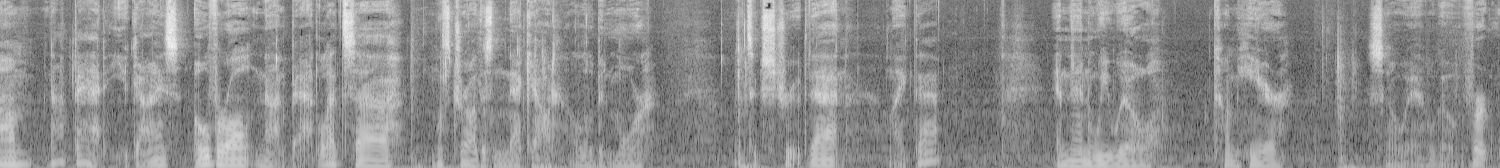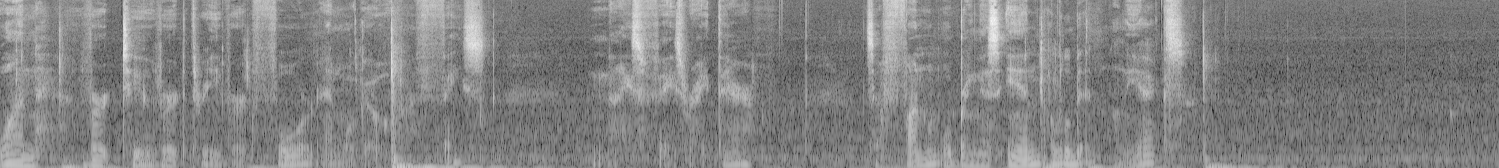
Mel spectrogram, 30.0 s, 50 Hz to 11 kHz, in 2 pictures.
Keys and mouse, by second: 0.0-15.7 shift+middle drag, 4.1 2, 5.4 KP_3, 7.4 e, 13.4 1, 15.7 shift+click, 15.8-16.4 shift+middle drag, 16.4 shift+click, 16.5-23.4 shift+middle drag, 18.9 f, 23.4 click, 23.5-29.9 middle drag, 25.4 g.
